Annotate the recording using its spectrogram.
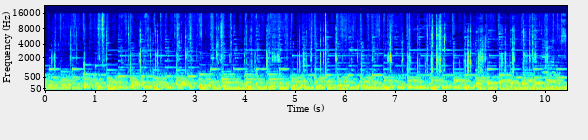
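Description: Background music: a melody of short, even notes over a held low bass, with light percussion.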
